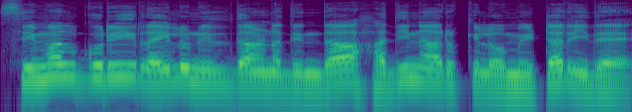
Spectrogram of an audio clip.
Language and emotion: Kannada, neutral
